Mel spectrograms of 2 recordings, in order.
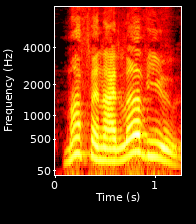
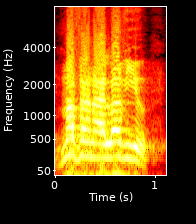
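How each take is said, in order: First: It is said in a lively, excited tone. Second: It is said in a harsh, angry tone. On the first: The listener becomes thrilled. "she would really get excited" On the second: The listener feels threatened. "she tucks her tail and runs"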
